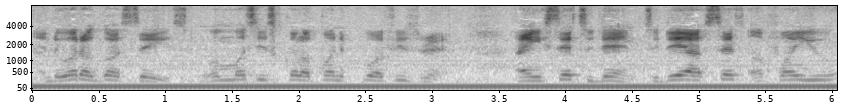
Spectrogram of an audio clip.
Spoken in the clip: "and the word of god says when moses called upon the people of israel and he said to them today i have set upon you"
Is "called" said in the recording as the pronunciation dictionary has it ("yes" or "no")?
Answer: no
